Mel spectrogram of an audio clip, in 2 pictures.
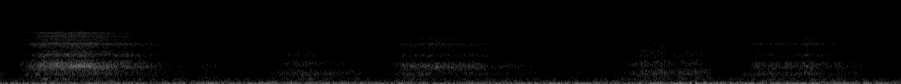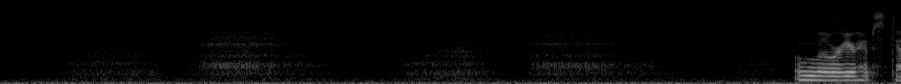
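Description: Slow, deep breaths are drawn in and pushed out while a yoga posture is held, roughly eight even inhale-exhale cycles close to the mic, ending with a brief chime.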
